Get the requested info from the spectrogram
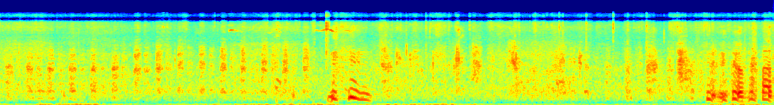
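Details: Three-month-old Golden Retriever puppy Dom plays with his father Guga and brother Hulk in Torres, Brazil. Fast, uneven, breathy panting runs throughout, while people talk over it and a brief yelp sounds midway.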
